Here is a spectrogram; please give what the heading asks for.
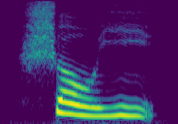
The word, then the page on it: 受益: shòu yì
